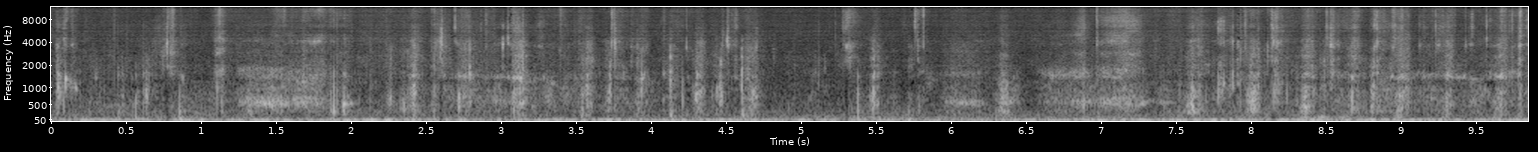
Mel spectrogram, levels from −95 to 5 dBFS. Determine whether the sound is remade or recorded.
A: remade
